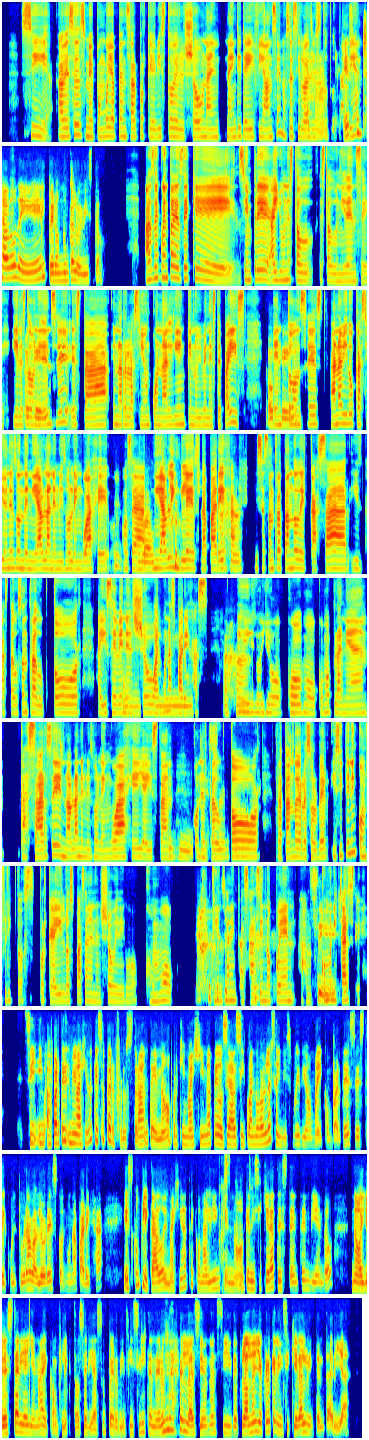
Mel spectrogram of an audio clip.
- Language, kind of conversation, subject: Spanish, unstructured, ¿Crees que es importante comprender la perspectiva de la otra persona en un conflicto?
- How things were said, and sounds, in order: other background noise; tapping; chuckle; chuckle; laughing while speaking: "una"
